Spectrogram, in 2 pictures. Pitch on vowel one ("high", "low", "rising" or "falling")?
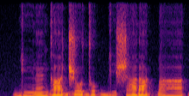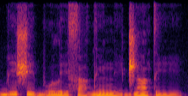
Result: low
